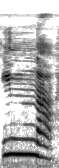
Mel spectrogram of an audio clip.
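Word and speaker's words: إنّا: Di ayat yang ketiga ada kalimat inna. Cara membacanya nun tasydid harus ditekan dan didengungkan.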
